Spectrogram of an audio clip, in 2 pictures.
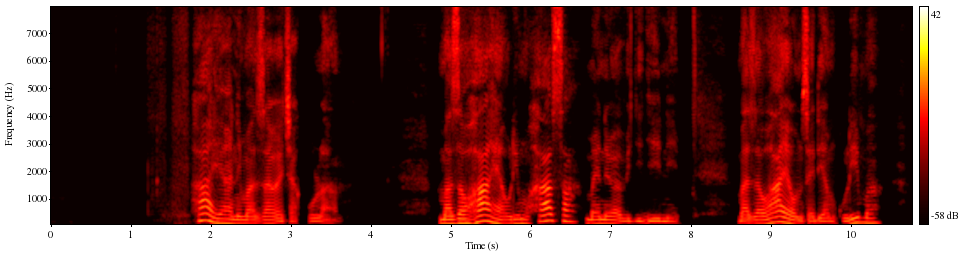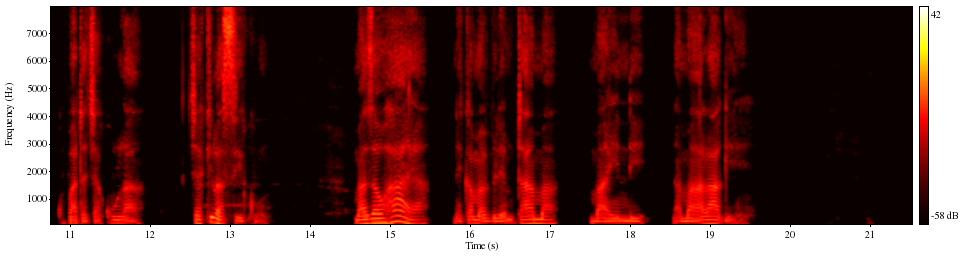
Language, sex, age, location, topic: Swahili, male, 18-24, Dar es Salaam, agriculture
